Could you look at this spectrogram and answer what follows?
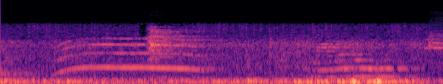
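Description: A cat named Meow Meow gives a drawn-out, rising-and-falling meow followed by a softer second one, close by over light room noise and faint murmuring.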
